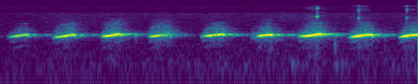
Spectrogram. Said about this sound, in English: There she is. Okay, now those are the kikis coming back, but you can hear that hen just out there.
